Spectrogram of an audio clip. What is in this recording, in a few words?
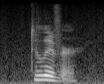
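"deliver", American English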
